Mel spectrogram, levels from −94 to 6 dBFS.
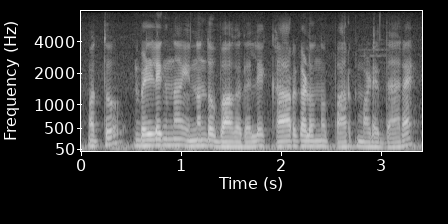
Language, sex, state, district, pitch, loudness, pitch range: Kannada, male, Karnataka, Bangalore, 115 Hz, -17 LUFS, 100-120 Hz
